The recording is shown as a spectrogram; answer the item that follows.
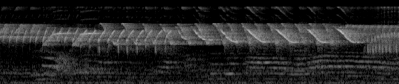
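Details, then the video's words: Timbrado canary singing a training song: a dense, loud stretch of rolling trills and slanted sweeps, continuous and slightly rising in intensity. "TIMBRADO canary singing - Timbrado canary's most powerful song for training / canary training song"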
